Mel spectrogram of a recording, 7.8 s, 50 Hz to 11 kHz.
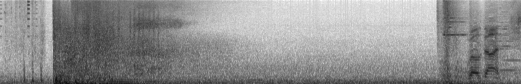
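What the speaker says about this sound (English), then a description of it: "Grenade out!" A grenade detonates in XCOM 2: War of the Chosen, a loud booming blast that rolls out and slowly fades into a long rumbling tail, with voices and game sounds briefly at the start and end.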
